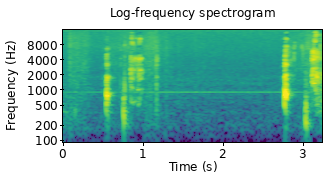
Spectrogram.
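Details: Allergy-related sneezing from a sensitive, tickling nose, partly stifled: two short bursts with gasping build-ups, each a sharp muffled puff instead of a full explosive sneeze.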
